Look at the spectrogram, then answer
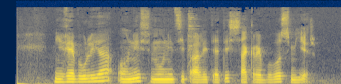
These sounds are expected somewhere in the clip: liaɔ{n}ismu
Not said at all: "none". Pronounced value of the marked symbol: n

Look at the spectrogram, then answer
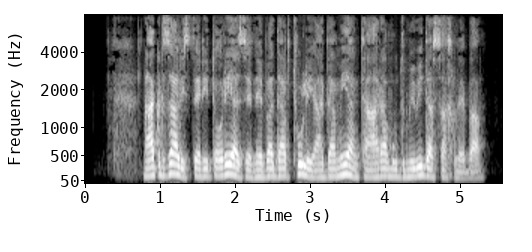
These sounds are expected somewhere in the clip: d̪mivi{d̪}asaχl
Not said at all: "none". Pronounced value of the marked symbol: d̪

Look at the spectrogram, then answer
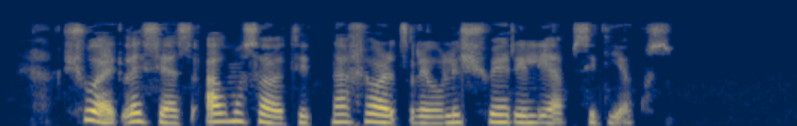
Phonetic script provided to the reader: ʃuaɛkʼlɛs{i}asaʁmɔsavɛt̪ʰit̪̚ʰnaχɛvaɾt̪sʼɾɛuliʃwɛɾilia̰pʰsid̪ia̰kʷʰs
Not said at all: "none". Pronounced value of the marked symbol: i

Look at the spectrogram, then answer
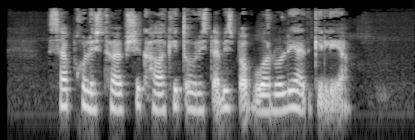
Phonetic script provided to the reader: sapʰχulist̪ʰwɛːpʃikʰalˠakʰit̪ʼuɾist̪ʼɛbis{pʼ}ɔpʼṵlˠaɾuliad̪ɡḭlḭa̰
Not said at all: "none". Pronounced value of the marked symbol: pʼ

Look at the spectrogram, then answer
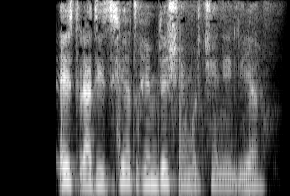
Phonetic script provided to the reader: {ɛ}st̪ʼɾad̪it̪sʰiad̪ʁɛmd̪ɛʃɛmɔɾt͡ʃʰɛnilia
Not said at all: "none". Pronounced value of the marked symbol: ɛ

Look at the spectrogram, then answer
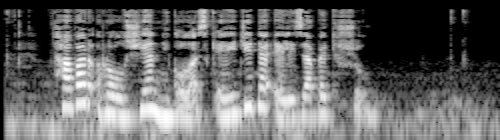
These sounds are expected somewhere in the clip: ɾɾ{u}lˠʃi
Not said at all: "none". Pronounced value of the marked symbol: ɔ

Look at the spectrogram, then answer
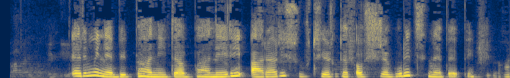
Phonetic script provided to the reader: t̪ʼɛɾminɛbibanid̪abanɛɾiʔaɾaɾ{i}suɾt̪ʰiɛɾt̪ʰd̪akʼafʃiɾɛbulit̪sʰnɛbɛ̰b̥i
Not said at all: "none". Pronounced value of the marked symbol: i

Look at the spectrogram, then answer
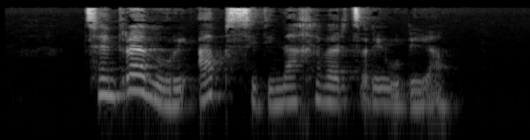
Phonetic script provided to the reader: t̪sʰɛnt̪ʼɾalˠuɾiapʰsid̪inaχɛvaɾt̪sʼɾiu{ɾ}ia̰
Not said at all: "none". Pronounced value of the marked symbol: l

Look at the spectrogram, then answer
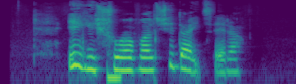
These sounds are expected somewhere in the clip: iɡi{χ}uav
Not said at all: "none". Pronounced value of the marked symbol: ʃ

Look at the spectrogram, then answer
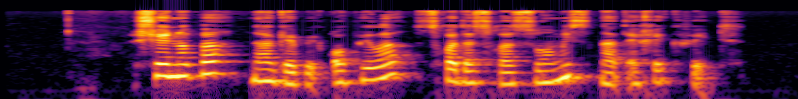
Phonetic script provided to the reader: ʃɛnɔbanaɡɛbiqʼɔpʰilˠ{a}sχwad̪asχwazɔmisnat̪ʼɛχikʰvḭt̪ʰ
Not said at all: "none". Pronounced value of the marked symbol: a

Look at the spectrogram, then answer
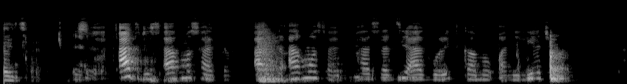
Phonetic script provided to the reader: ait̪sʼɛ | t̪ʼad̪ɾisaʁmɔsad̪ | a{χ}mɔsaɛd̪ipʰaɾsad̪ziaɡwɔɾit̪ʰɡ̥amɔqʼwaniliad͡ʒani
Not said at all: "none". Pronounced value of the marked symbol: ʁ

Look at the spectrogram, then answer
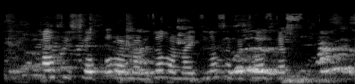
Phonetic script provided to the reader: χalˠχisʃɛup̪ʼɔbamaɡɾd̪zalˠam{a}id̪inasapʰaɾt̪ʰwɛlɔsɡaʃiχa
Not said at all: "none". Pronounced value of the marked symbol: a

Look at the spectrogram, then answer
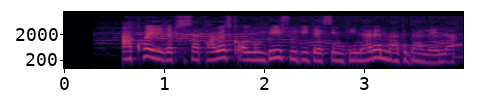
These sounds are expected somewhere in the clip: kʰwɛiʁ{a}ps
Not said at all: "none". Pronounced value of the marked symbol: ɛ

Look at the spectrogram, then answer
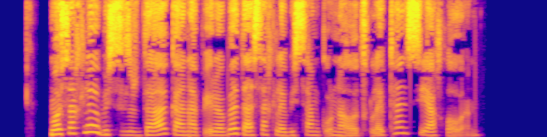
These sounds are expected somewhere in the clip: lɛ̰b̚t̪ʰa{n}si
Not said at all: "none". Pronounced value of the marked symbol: n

